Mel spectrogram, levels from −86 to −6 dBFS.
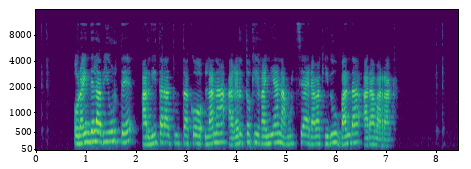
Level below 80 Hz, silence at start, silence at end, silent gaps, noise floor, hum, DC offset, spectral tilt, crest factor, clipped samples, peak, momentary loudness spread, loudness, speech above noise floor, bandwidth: -70 dBFS; 0.75 s; 1.25 s; none; -79 dBFS; none; under 0.1%; -6 dB/octave; 18 dB; under 0.1%; -6 dBFS; 7 LU; -23 LUFS; 55 dB; 11.5 kHz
